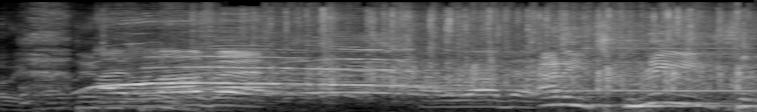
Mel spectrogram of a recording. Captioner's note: cheers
